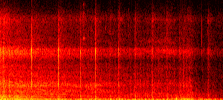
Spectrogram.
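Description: Enduro dirt bike engines running: a steady low chug of idle close by, with revs that rise and fall, loudest at the start and easing off within the first second. A few light knocks and clatter.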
